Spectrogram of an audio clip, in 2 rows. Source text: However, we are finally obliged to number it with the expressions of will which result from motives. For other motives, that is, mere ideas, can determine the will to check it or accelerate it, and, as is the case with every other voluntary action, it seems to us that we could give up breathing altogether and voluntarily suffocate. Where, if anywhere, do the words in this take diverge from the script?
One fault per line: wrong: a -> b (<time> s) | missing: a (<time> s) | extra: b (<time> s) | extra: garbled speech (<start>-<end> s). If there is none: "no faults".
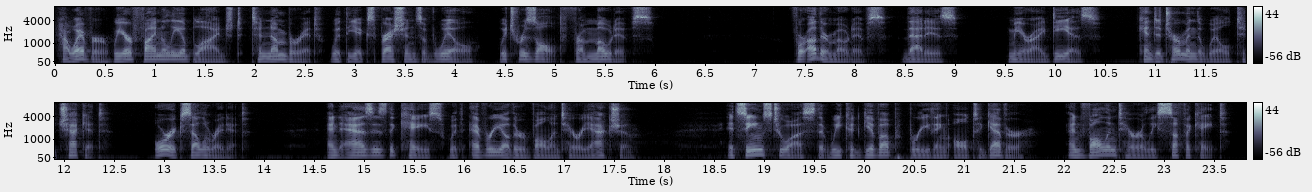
no faults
